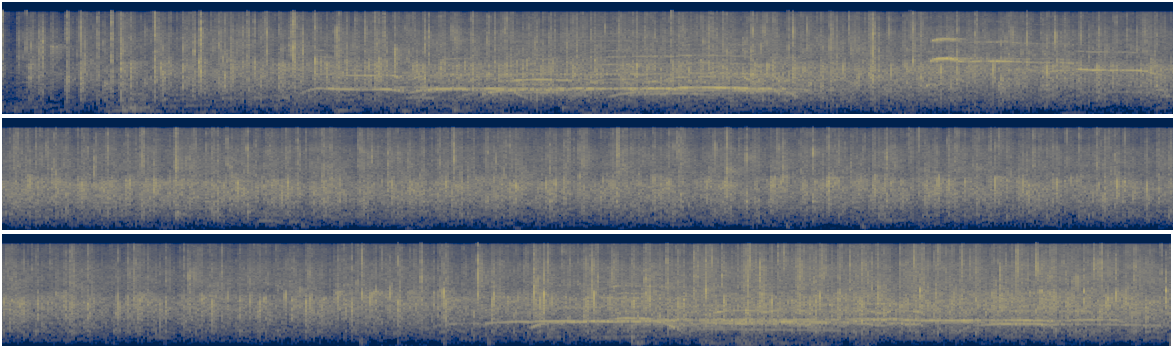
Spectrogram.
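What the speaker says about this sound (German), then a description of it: "Applaus" Audience at a musical performance applauds continuously and steadily for a long stretch, dense even clapping from a large crowd with a few faint whistles, heard at a moderate distance.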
